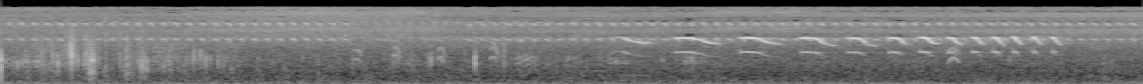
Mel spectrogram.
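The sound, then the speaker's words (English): A raven calls from pretty far off, with a rapid run of short, parrot-like calls repeated in a steady rhythm, above faint background chirps. “Okay, you can start to hear a raven calling.”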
